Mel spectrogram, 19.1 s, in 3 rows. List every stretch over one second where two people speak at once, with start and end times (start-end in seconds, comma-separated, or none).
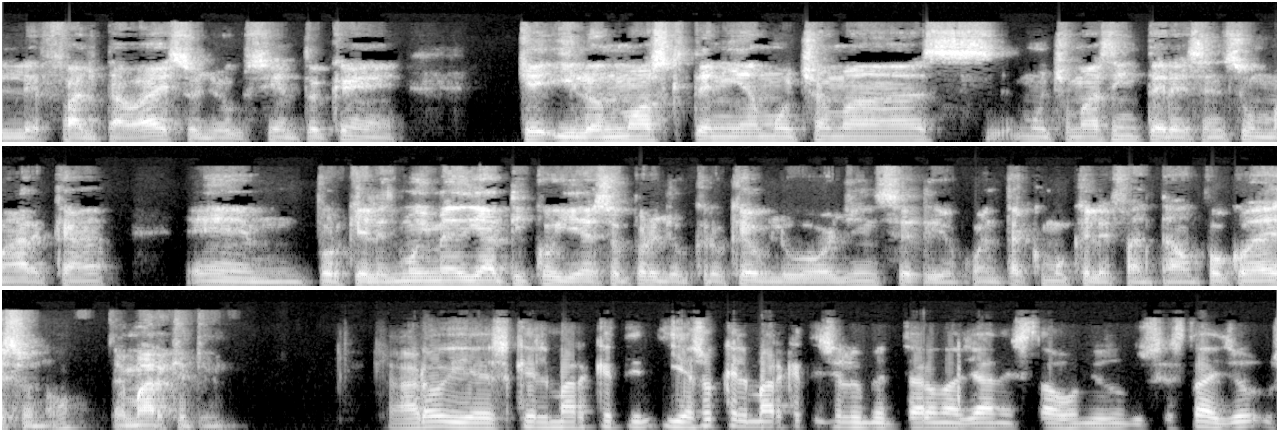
none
